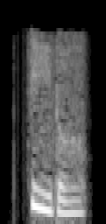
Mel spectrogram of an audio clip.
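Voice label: "feeble", English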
